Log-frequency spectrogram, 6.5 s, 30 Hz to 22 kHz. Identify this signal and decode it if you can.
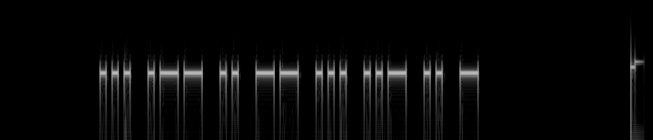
Morse code, heard as a keyed tone, about 21 wpm, 700 Hz. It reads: SWIMSUIT
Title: Easy Words with Hints - 20wpm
